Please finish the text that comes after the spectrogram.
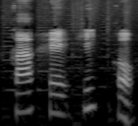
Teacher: Finalmente, aunque no es un cambio como tal, debido al contacto permanente con el español de México, en algunas pronunciaciones de hablantes bilingües, el sonido ah del saltillo se ha hecho más fuerte al cambiar su apoyo para asemejarse más al ja del español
